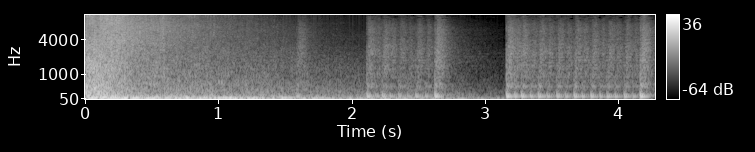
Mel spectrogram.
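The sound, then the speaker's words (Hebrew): A loud Scud missile explosion bursts out and rumbles away over a couple of seconds, followed by short stretches of sustained musical tones. “זה שיר טיל! נפץ! סקאד!”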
